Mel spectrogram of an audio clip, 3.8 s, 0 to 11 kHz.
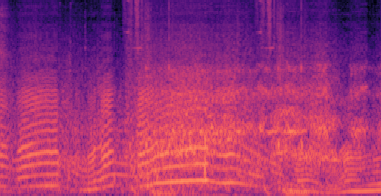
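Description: Tires squeal as a car drifts in the DiRT 4 racing game, a continuous, close, bending screech layered over a revving engine, its pitch rising and dipping through the slide.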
